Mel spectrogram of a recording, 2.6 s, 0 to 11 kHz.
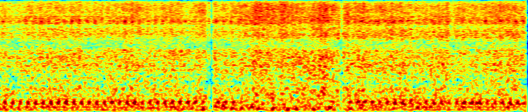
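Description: A Royal Enfield Classic 350 BS6 motorcycle riding at high speed, a steady loud engine drone mixed with rushing wind, continuous and close throughout with no pauses.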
